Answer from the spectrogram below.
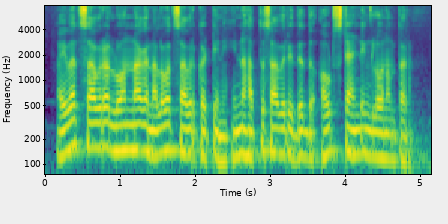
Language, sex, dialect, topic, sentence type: Kannada, male, Northeastern, banking, statement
